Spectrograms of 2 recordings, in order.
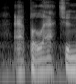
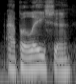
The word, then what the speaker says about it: Appalachian: how it is because I've heard some people say Appalachian, and I'm just like, the what mountains? Where is that? The Appalachian. Yeah, that's how some people say it, Appalachian. If you say it like that, I'm not making fun of you. I'm just saying that's not really how we say it.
